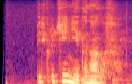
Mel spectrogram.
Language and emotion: Russian, sad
